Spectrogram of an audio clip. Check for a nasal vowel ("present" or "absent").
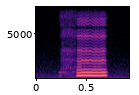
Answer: present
